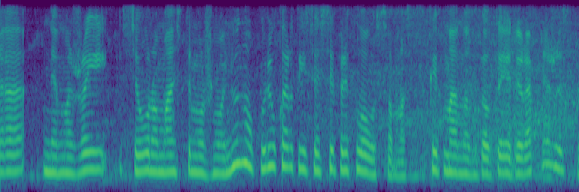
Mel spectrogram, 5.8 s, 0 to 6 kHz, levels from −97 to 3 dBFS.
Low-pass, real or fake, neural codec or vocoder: 5.4 kHz; fake; vocoder, 22.05 kHz, 80 mel bands, HiFi-GAN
